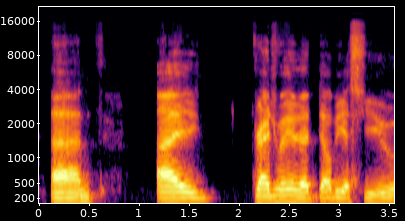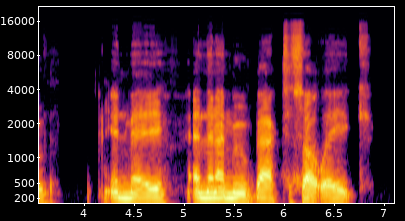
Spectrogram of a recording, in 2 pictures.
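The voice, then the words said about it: Hoarse, nearly lost voice. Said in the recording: “I've lost my voice today”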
